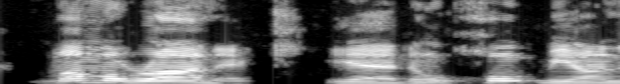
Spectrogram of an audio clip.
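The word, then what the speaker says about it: Mamaroneck: state p kipy and I believe it's pronounced Mam moranic Mam moranic yeah don't quote me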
